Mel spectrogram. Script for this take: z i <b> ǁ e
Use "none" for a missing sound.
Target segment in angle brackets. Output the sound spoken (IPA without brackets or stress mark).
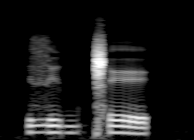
b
